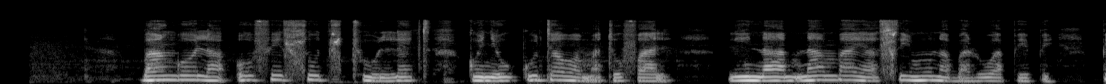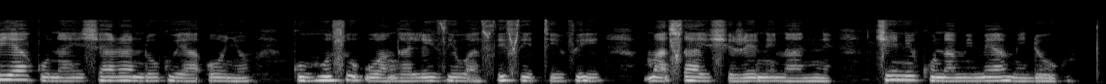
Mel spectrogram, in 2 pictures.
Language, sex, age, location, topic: Swahili, female, 18-24, Nairobi, finance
